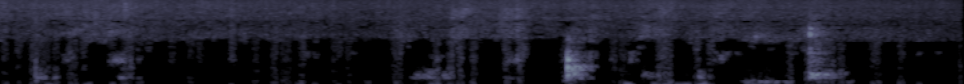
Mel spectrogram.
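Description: Ginger-garlic-green-chilli paste and curry leaves frying in hot oil in a non-stick pan: a steady sizzling hiss, with the spatula scraping and knocking against the pan as it is stirred.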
